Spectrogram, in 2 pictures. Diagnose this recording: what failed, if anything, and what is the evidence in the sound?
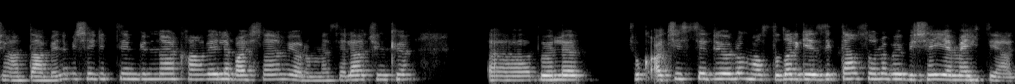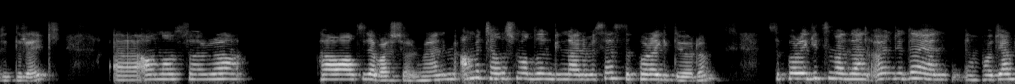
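The failure is at the network stage: on a weak radio link, the less protected bits of the AMR-WB frames arrived corrupted while the checksum on the core bits still passed, so the decoder played them as valid. Around 9.65 to 9.86 s, with roughly 7 percent of bits wrong, and again from 15.14 to 15.28 s, at about 4 percent, the speech keeps its rough pitch and level but turns hoarse, scratchy and gargly. This happens because the excitation pulses land in the wrong places and the fine gain and spectral values are off.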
